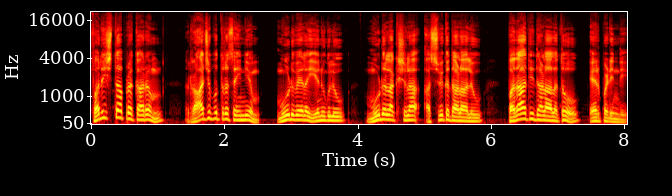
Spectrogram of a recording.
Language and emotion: Telugu, neutral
